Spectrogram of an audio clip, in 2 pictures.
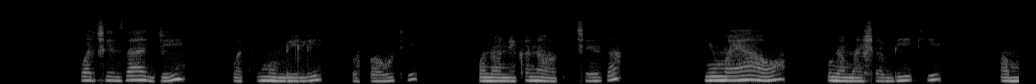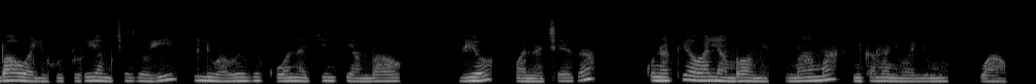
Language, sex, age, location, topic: Swahili, female, 18-24, Kisumu, government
